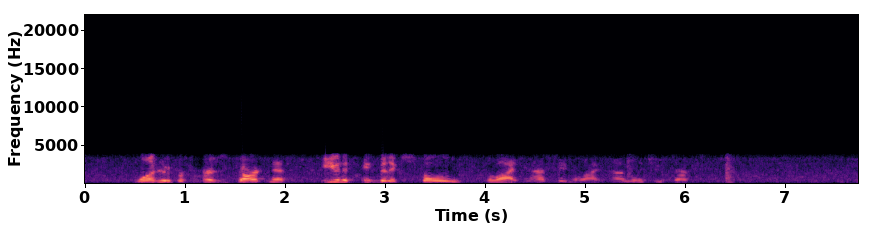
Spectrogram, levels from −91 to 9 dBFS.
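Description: Speech, carried over a VoIP path with a noise suppressor and a G.729 codec, both of which leave audible marks from start to finish. The noise suppressor artifacts run throughout. The room noise, which sits about 14 dB under the speech, is pulled down by about 20 dB in the gaps and comes back up beneath each phrase. The G.729 codec adds plainly audible damage. The line passes only about 250 Hz to 3.6 kHz, and the 8 kbit/s model of filter, pitch and a few pulses per frame gives the voice a rough, slightly synthetic edge and makes the residual noise swirl. Speech cut by the noise suppressor appears in two stretches, 0.49 to 3.38 s and 3.71 to 6.01 s. There the suppressor treats parts of the speech as noise and turns them down with the background, by up to about 21 dB. That amounts to roughly a second of material in the first stretch and around one and a half seconds in the second, so parts of the speech sound swallowed or faint. 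VoIP packet loss concealed by the speech codec occurs three times. At 1.09 to 1.27 s, 80 ms is missing, which fits eight lost 10 ms frames. At 2.72 to 2.85 s, 60 ms is lost in scattered gaps across 100 ms, the longest gap being 40 ms. At 4.78 to 4.83 s, 30 ms is lost. In each case the decoder extends its last pitch and filter into a fading sound, and the voice stays weak and smeared briefly after packets resume.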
